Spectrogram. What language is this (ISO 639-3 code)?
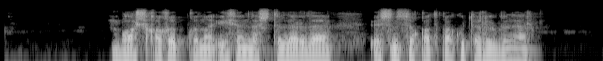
bak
